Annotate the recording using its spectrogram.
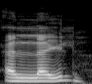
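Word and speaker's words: الليل: If you say al-layl, this is the night. It means night. But because it's the same sound as L, it sounds as if you're pronouncing the L. But in reality, you're just stressing the L of the night. Layl is the L in night. Layl. By stressing it, you're fusing the two together.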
